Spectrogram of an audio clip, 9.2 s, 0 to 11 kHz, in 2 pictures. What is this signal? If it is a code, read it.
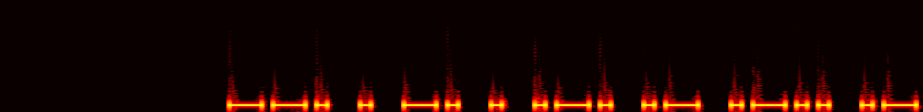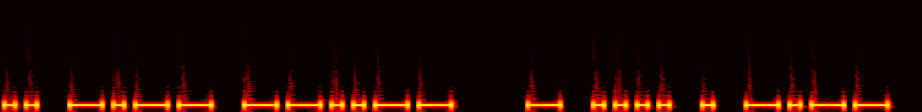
Morse code, heard as a keyed tone, about 22 wpm, 700 Hz. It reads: GENERALLY, THEY
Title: Sentences from Top 1000 Words - Review Part 6 - 22wpm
